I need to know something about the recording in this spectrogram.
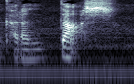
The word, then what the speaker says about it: карандаш: so this is our karan dash okay the accent is on the last a so karan dash so karen dash is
